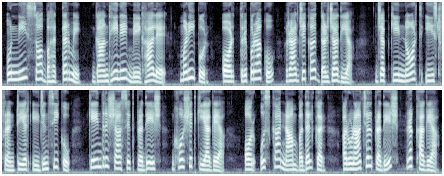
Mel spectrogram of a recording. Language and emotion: Hindi, neutral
